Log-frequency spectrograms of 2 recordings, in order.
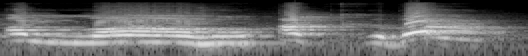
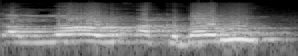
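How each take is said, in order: First: It ends on a bare r consonant. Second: It ends with an added u vowel. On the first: The speaker calls it right. "Le Ra, ça sort. Le soukoun" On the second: The speaker calls it wrong. "Sinon, c'est Allahu Akbaru"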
